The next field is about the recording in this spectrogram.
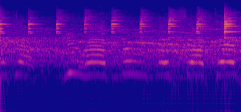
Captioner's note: audience cheering; bell ringing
